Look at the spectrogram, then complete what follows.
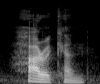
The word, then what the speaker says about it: hurricane: So it's going to be a and hurricane. Hurricane is going to be the first syllable which is stressed.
